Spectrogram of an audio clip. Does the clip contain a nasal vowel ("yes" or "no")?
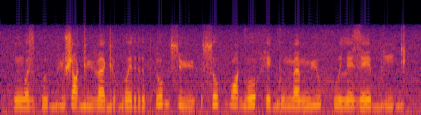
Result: no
